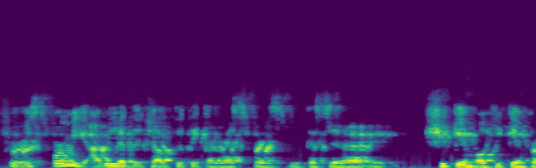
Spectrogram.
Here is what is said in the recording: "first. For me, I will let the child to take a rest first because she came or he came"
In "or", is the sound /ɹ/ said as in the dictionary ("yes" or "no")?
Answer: no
